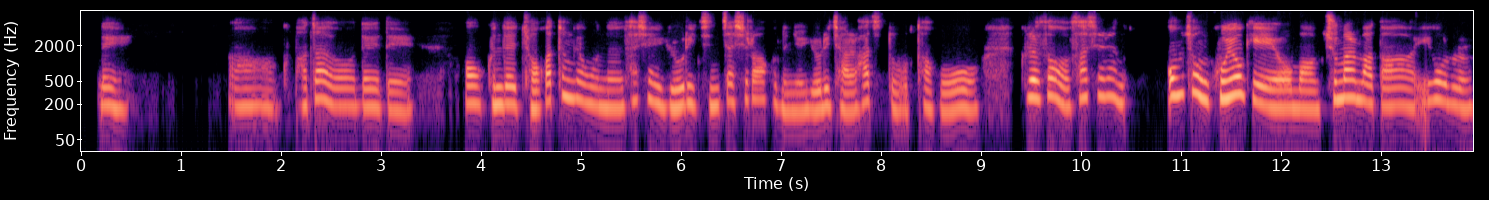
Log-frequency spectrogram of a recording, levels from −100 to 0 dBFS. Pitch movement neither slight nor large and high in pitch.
Yes: average, 5.0 semitones; high, 195 Hz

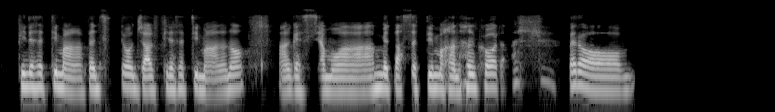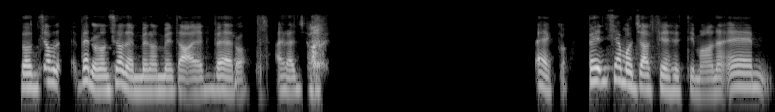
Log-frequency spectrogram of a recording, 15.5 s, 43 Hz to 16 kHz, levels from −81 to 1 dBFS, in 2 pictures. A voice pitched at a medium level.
Yes: medium, 145 Hz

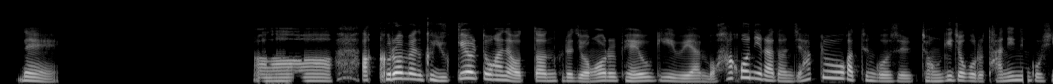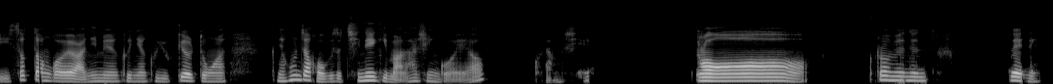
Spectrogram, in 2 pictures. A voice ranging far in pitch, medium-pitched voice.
No: average, 4.3 semitones; medium, 165 Hz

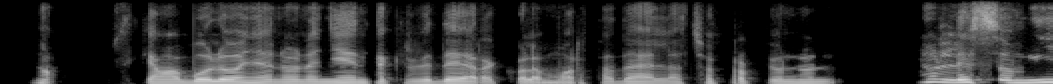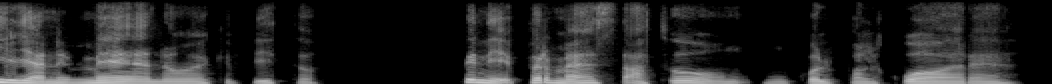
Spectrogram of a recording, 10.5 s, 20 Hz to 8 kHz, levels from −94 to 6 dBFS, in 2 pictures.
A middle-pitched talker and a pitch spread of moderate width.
No: medium, 155 Hz; narrow, 2.2 semitones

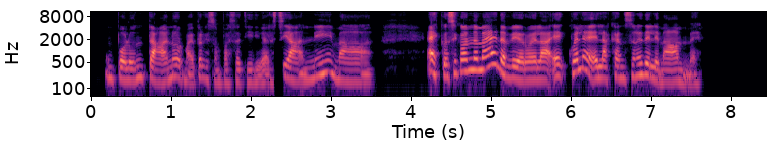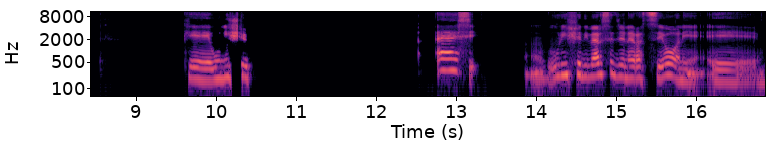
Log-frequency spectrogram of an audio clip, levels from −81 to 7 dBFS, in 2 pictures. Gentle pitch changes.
No: wide, 5.7 semitones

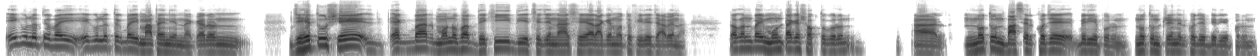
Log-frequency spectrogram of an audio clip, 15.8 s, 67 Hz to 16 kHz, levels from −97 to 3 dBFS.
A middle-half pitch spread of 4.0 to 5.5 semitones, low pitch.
Yes: average, 4.6 semitones; low, 120 Hz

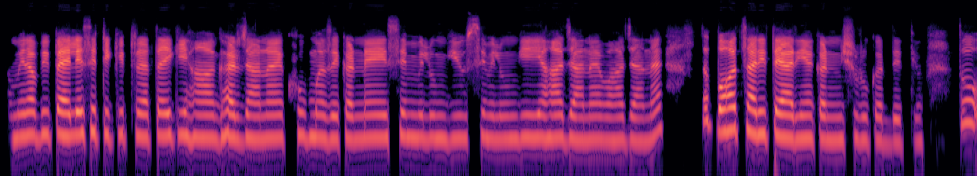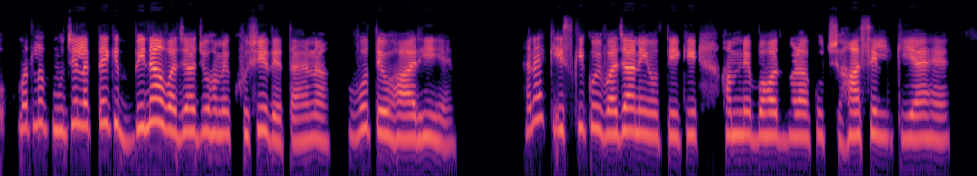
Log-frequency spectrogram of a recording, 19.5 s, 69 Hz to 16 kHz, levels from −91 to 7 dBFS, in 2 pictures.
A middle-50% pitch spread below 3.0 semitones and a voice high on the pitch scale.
Yes: narrow, 2.5 semitones; high, 235 Hz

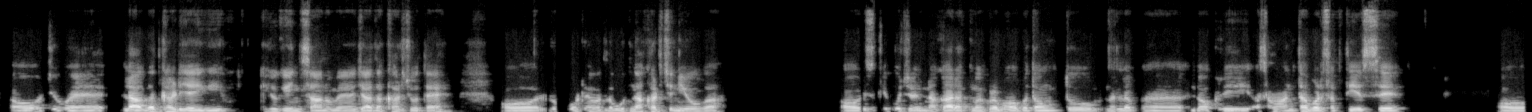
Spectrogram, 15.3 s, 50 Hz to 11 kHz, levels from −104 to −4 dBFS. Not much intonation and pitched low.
Yes: narrow, 2.0 semitones; low, 120 Hz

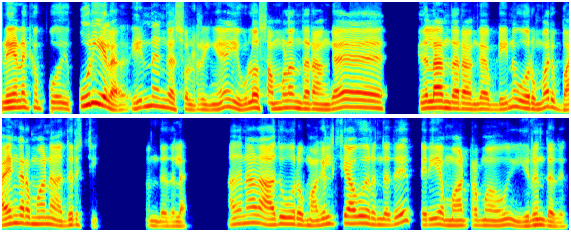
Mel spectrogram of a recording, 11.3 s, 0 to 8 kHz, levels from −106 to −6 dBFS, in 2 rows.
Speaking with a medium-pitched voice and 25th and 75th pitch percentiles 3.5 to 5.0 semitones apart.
Yes: medium, 155 Hz; average, 4.6 semitones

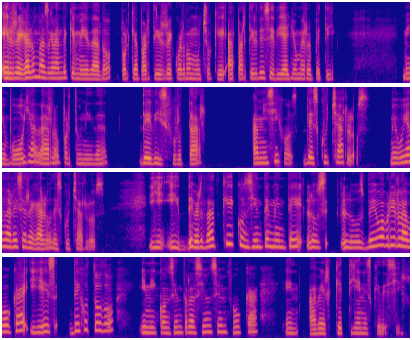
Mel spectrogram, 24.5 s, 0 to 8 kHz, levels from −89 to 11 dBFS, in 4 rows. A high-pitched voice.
Yes: high, 195 Hz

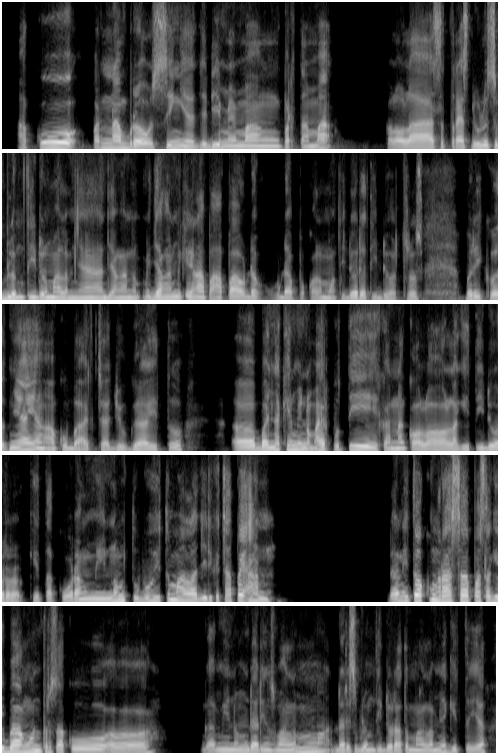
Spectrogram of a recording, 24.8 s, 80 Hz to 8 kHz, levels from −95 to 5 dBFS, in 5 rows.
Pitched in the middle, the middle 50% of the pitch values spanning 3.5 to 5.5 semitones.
Yes: medium, 155 Hz; average, 4.3 semitones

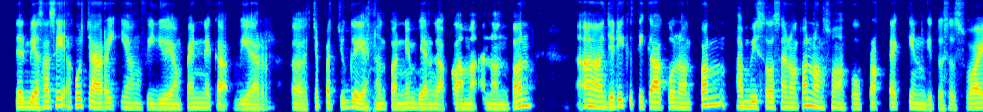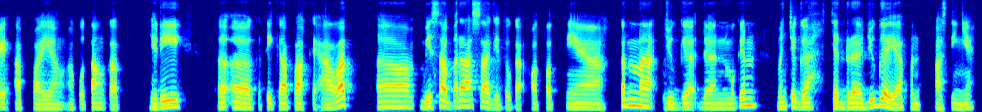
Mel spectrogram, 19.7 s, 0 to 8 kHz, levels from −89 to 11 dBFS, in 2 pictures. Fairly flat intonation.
No: average, 3.2 semitones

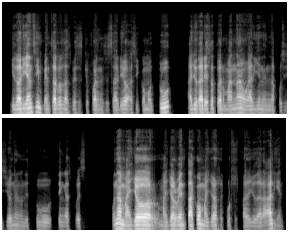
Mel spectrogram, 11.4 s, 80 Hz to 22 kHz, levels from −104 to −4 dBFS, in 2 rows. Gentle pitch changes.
Yes: narrow, 1.6 semitones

